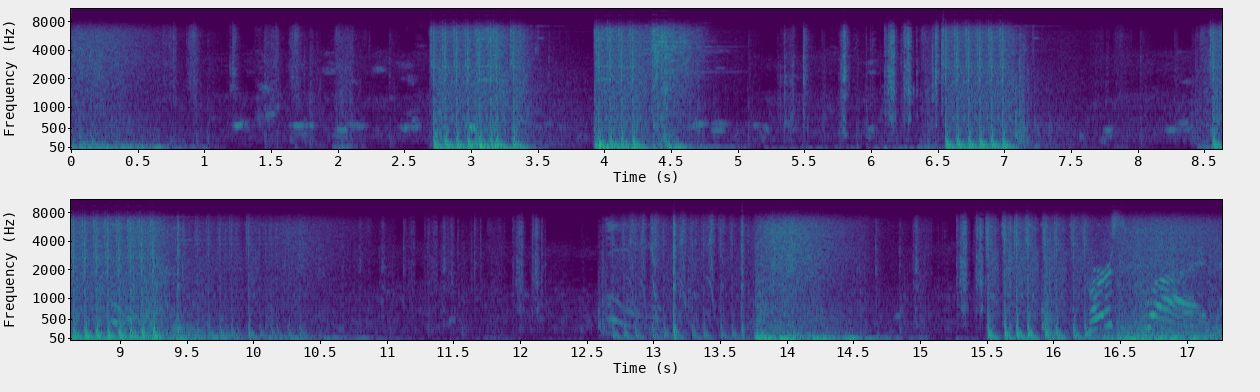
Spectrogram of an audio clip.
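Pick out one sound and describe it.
Rapid bursts of gunfire crackle loudly.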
